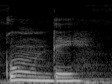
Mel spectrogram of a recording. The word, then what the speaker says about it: gonde: And going back to eel, gonde. – Gonde.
